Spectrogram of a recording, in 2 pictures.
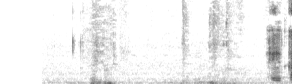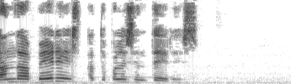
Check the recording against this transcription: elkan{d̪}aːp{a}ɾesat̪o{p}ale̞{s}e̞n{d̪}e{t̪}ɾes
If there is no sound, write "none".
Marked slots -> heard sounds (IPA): d̪, e, p, s, t̪, none

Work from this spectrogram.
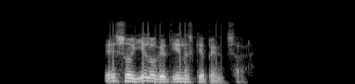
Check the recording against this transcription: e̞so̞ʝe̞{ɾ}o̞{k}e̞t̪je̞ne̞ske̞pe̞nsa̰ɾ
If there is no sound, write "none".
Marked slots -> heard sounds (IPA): l, k

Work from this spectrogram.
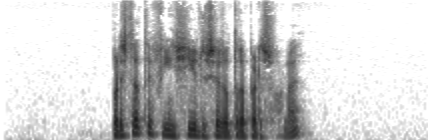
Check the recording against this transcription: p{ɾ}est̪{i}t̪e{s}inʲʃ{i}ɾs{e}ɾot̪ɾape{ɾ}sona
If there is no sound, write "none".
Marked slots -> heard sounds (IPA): ɾ, a, f, i, e, ɾ

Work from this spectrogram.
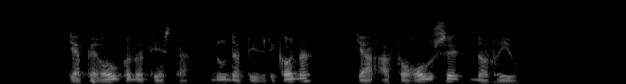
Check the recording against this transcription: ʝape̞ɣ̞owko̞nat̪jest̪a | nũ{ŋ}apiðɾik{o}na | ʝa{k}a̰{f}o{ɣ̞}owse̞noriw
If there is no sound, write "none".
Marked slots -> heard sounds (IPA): n, o, ʔ, f, ɣ̞

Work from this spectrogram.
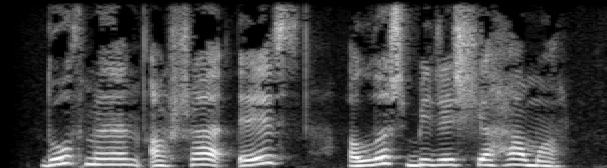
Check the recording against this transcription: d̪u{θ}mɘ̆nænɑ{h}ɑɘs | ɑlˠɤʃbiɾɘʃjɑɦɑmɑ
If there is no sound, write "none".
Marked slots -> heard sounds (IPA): θ, ʃ

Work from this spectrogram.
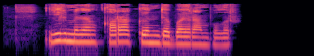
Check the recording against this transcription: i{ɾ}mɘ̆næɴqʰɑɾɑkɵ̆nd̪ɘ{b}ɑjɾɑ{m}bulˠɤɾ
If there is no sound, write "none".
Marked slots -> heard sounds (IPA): l, b, m

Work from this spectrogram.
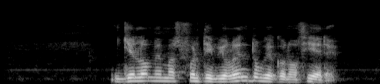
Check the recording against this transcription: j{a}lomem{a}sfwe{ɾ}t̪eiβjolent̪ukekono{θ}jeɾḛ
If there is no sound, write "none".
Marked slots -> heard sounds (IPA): e, a, ɾ, θ

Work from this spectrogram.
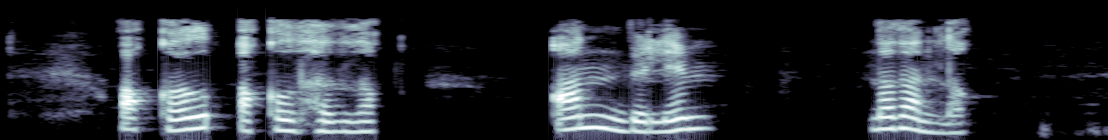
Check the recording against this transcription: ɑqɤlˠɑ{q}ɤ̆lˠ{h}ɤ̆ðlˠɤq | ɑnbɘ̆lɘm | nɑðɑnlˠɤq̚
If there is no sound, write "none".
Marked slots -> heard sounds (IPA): q, h

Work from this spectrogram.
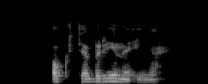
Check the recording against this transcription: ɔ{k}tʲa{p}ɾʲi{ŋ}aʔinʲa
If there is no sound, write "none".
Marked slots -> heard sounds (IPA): k, b, n

